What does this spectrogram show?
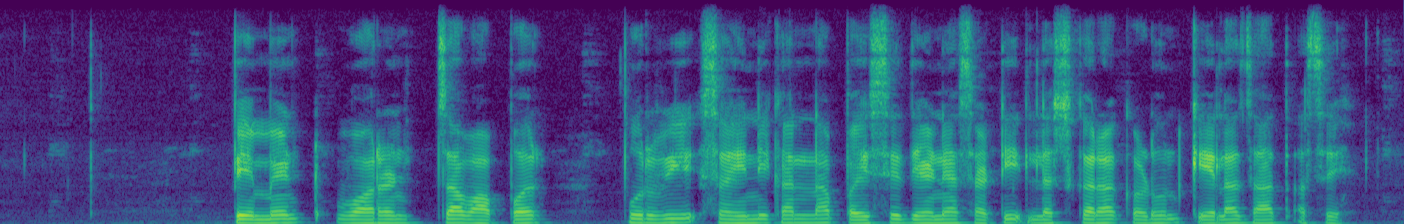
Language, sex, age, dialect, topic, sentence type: Marathi, male, 31-35, Northern Konkan, banking, statement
